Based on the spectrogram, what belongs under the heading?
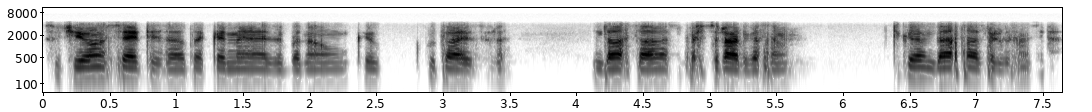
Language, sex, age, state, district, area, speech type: Kashmiri, male, 30-45, Jammu and Kashmir, Bandipora, rural, conversation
